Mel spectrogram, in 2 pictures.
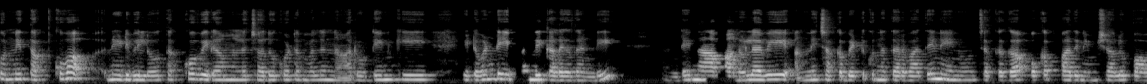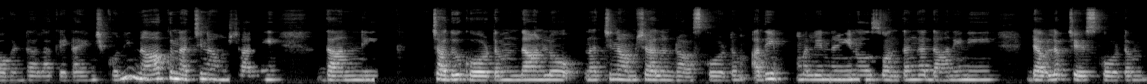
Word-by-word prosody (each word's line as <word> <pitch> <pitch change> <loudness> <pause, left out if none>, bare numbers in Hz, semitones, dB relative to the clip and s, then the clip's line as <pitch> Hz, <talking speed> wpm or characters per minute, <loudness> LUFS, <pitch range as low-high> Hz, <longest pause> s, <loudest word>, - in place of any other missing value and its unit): కొన్ని 245 0 0
తక్కువ 215 +6 -3 0.4
నిడివిలో, 210 -2 +1 0.2
తక్కువ 215 +3 -3
విరామంలో 210 -1 +1
చదువుకోవటం 205 +1 -3
వల్ల 205 +1 -4
నా - - -8
రొటీన్‌కి 215 +3 -1 0.6
ఎటువంటి 220 +4 0
ఇబ్బంది 215 -1 +2
కలగదండి. 195 - -1 0.6
అంటే 180 +3 -7
నా 210 - +4 0.2
పనులవి 210 +3 +3 0.2
అన్ని 205 +1 -3
చక్కబెట్టుకున్న 205 +1 -2
తరువాతే 195 +2 -1
నేను 205 -3 -2 0.2
చక్కగా 195 0 0 0.2
ఒక 200 - -10 0.2
10 205 -1 0
నిమిషాలు, 200 +1 -3
పావుగంట 185 0 -5
అలా 195 0 -7
కేటాయించుకొని 195 - -3 0.2
నాకు 260 +5 +3
నచ్చిన 230 +2 +2
అంశాన్ని 210 0 -3 0.6
దాన్ని 205 +1 +1 0.7
చదువుకోవటం, 205 -3 +5 0.2
దాన్లో 210 0 +4 0.3
నచ్చిన 205 +3 -1
అంశాలను 205 -1 0
రాసుకోవటం 190 +2 -3 0.2
అది 255 +5 +4 0.3
మళ్ళీ 215 0 +1 0.2
నేను 215 +1 +2 0.2
సొంతంగా 210 +1 -1
దానిని 210 +2 -1 0.6
డెవలప్ 215 +2 +2
చేసుకోవటం 195 -1 0
205 Hz, 110 wpm, -20 LUFS, 195-215 Hz, 0.7 s, చదువుకోవటం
